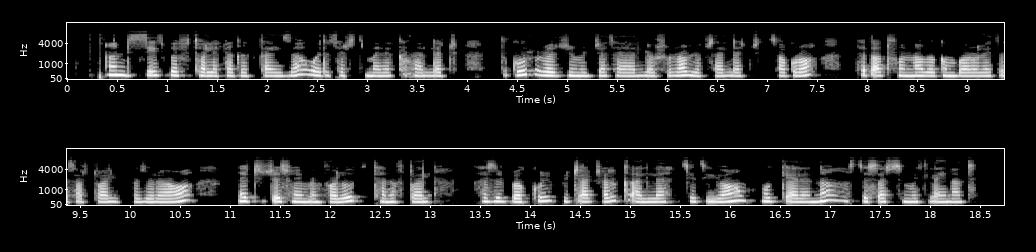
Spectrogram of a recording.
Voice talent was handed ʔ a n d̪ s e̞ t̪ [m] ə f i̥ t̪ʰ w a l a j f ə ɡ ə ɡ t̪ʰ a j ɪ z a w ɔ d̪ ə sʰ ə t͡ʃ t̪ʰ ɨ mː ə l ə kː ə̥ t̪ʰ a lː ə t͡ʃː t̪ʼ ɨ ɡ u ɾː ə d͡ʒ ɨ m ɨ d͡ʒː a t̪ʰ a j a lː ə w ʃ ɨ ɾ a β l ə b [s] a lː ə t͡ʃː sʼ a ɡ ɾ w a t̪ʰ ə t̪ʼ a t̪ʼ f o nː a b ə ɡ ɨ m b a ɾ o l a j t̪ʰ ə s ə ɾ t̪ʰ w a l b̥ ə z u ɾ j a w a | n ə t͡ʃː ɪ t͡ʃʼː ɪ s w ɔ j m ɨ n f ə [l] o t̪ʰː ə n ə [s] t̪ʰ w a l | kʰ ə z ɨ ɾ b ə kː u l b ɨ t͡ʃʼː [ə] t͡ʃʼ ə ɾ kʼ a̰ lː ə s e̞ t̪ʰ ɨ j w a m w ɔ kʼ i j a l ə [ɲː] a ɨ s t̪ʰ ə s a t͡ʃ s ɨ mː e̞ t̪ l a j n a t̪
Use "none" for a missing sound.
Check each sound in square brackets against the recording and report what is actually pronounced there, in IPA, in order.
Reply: b, s, l, f, a, nː

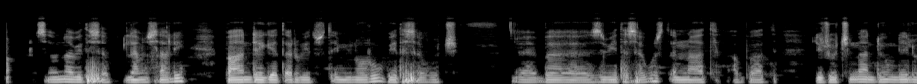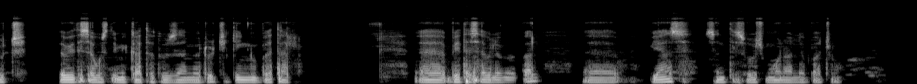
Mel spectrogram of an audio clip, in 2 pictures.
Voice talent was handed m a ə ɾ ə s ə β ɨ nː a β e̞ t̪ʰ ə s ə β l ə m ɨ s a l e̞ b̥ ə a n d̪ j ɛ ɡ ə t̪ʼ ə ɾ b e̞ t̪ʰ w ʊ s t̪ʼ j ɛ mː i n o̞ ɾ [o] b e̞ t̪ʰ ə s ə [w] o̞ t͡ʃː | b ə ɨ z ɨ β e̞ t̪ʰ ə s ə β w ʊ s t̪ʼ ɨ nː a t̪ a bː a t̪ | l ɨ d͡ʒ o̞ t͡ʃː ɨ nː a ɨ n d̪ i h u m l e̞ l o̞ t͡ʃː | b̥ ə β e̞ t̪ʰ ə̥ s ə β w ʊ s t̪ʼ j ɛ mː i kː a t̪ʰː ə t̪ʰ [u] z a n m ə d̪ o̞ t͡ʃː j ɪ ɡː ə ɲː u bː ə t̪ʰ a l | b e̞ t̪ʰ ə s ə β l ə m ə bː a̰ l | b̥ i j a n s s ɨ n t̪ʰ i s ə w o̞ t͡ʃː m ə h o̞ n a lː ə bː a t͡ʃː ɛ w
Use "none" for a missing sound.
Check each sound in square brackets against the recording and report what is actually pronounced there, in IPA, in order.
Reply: u, β, u

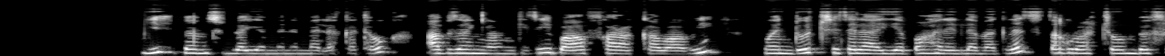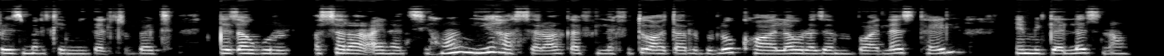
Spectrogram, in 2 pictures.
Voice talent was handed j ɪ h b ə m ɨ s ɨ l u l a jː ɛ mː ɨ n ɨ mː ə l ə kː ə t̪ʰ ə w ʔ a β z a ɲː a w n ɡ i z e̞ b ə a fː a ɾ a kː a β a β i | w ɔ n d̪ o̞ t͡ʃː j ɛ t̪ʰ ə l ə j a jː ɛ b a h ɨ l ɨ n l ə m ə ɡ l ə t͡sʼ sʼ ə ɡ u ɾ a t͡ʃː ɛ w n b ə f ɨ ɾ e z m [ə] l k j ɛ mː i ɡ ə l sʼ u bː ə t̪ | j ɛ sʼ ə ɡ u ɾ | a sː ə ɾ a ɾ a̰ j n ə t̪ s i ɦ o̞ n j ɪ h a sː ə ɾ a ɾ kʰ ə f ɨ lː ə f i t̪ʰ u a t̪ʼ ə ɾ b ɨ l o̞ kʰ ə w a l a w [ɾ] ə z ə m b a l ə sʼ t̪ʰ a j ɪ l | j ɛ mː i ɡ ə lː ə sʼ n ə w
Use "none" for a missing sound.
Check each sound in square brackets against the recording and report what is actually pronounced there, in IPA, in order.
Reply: ə, ɾ

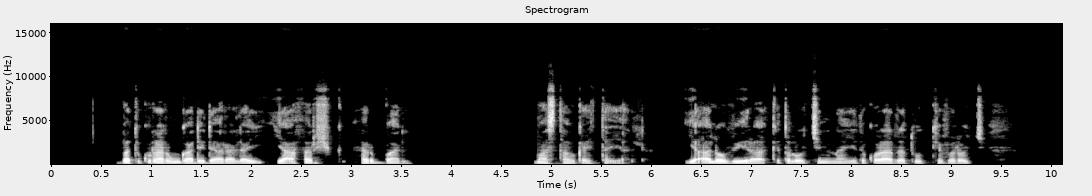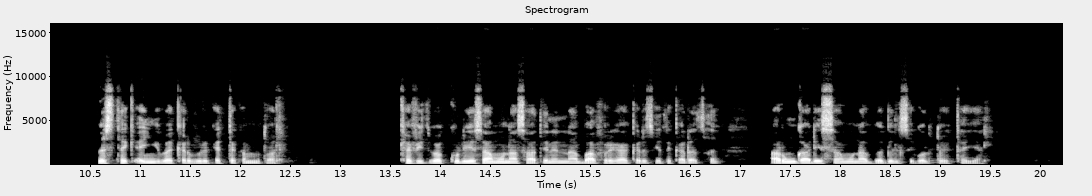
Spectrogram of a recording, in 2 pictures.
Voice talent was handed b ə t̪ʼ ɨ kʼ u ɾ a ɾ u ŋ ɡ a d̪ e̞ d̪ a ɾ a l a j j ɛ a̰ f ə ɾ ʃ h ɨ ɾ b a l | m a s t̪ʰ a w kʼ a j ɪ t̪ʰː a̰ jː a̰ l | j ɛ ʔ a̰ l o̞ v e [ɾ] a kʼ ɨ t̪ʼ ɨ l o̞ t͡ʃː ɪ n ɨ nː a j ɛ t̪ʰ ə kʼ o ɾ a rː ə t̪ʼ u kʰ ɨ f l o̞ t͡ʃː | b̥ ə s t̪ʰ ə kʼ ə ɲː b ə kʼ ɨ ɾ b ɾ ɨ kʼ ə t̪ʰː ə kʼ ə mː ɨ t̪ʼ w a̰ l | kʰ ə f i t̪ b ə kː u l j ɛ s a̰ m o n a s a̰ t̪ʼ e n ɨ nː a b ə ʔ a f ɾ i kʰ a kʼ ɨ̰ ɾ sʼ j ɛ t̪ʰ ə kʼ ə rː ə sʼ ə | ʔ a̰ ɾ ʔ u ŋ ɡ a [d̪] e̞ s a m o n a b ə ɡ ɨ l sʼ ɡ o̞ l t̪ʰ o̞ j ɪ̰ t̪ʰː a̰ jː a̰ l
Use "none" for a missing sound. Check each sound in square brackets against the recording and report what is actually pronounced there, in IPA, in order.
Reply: ɾ, d̪

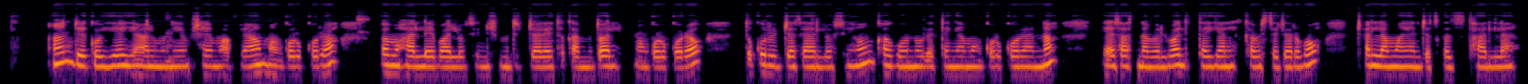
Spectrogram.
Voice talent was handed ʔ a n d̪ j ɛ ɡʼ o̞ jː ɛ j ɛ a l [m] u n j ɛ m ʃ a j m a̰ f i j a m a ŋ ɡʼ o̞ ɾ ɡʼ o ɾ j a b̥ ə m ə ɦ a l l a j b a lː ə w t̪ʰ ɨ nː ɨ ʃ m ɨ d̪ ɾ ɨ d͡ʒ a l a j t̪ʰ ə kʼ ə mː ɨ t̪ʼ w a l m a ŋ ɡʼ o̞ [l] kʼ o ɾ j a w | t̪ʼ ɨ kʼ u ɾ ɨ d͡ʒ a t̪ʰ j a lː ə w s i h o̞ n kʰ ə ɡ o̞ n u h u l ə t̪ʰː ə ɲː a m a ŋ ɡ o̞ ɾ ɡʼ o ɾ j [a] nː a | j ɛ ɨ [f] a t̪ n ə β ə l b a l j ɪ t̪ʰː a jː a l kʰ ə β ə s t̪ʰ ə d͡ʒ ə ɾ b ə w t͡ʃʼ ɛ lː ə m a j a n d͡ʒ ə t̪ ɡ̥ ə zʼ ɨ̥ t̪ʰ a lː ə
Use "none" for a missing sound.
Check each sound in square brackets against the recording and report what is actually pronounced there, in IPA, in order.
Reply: m, ɾ, a, s

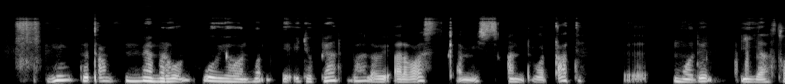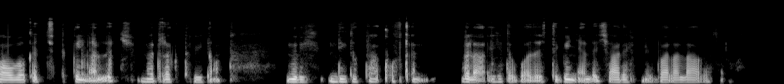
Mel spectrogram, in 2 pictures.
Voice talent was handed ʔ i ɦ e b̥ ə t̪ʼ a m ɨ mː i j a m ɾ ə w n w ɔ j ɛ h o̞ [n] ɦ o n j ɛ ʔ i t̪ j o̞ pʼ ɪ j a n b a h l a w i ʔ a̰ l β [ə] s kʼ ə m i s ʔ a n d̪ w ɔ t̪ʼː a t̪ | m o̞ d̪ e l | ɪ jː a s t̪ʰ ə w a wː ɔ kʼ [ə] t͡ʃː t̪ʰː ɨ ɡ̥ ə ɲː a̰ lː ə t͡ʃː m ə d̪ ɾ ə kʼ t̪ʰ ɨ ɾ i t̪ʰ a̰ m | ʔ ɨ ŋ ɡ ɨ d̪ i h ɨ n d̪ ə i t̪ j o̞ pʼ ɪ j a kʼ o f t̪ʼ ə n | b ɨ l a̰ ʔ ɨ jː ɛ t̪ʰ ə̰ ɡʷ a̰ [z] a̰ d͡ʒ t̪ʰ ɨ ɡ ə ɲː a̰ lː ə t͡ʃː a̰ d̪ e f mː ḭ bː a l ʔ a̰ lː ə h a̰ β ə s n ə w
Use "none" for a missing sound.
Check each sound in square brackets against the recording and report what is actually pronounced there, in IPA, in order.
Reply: n, a, ə, z

